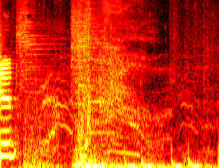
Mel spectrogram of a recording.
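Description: A blade strikes with a heavy thud.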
